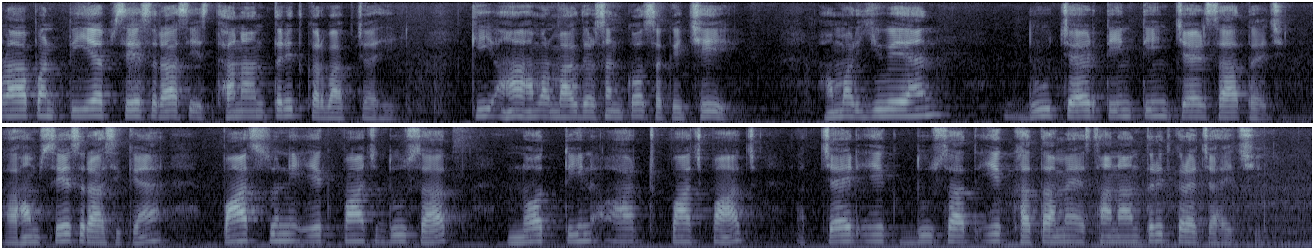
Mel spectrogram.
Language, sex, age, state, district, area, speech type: Maithili, male, 45-60, Bihar, Madhubani, rural, read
